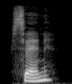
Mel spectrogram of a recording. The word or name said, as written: sande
